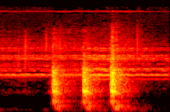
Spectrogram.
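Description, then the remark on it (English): Three firm knocks on a door, evenly spaced, each a dull wooden thud, set against a steady faint hum in the background. “He knocks on my door.”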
